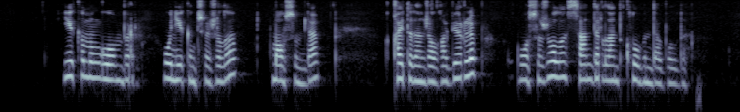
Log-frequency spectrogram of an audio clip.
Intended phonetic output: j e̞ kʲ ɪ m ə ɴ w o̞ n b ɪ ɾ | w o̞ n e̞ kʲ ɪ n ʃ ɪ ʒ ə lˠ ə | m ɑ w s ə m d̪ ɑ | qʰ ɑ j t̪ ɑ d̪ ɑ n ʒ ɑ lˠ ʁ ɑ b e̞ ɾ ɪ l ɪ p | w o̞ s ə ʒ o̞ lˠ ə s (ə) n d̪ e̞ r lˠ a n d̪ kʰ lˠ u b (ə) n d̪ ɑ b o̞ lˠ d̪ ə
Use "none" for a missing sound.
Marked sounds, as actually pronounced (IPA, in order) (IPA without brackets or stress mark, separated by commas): a, ə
